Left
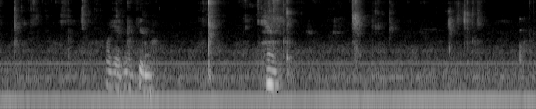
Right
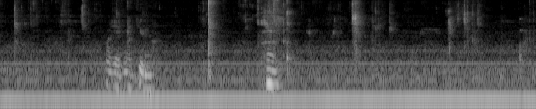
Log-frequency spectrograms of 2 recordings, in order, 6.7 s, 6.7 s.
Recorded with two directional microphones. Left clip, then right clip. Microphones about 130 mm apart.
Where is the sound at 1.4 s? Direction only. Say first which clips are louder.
Right 1 dB; 25° left (ahead or behind).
